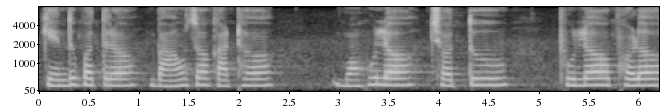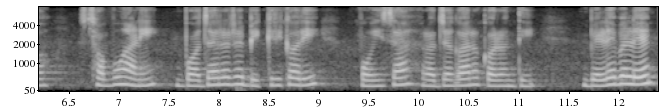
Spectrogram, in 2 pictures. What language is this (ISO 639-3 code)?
ori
